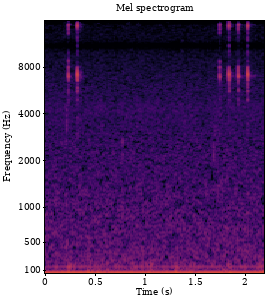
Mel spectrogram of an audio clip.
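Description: Computer mouse button clicking: a quick pair of clicks about a quarter second in, then two or three more near the end, over a low steady hum.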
